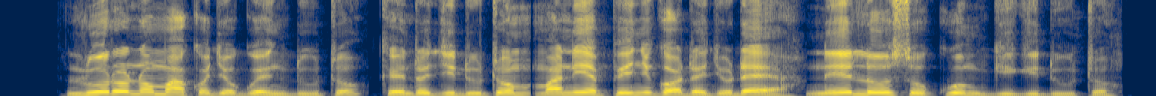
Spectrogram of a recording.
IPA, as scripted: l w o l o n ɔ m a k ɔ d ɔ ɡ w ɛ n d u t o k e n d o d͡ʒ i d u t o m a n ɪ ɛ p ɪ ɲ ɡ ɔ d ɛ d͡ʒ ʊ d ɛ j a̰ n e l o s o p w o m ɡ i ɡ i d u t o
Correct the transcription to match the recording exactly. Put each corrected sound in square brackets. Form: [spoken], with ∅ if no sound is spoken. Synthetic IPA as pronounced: l w o [ɾ] o n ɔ m a k ɔ [d͡ʒ] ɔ ɡ w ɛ [ŋ] d u t o k e n d o d͡ʒ i d u t o m a n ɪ ɛ p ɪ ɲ ɡ ɔ d ɛ d͡ʒ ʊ d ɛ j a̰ n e l o s o [k] w o m ɡ i ɡ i d u t o

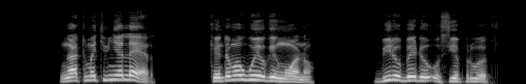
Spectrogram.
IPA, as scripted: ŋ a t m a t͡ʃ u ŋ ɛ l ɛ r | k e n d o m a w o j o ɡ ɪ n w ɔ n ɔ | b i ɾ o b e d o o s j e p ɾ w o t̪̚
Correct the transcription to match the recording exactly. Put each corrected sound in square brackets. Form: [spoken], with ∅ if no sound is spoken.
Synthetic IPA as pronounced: ŋ a t m a t͡ʃ u [ɲ] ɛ l ɛ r | k e n d o m a w o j o ɡ ɪ [ŋ] w ɔ n ɔ | b i ɾ o b e d o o s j e p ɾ w o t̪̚

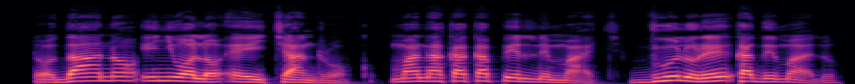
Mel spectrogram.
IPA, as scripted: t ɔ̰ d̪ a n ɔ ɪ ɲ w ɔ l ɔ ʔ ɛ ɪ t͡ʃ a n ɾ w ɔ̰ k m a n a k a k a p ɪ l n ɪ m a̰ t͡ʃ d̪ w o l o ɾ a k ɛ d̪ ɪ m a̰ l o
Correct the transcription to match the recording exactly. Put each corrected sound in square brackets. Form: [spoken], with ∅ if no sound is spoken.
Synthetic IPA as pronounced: t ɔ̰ d̪ a n ɔ ɪ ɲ w ɔ l ɔ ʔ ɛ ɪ t͡ʃ a n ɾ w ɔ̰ k m a n a k a k a p ɪ l n ɪ m a̰ t͡ʃ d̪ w o l o ɾ [e] k [a] d̪ ɪ m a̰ l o

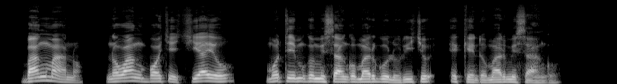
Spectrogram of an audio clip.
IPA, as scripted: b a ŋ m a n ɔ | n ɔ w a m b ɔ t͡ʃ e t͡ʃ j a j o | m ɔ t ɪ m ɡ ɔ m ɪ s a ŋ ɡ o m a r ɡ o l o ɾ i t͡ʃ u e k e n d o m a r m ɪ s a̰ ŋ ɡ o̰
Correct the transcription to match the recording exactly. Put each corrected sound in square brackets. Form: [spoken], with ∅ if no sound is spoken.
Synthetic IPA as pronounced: b a ŋ m a n ɔ | n ɔ w a [ŋ] b ɔ t͡ʃ e t͡ʃ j a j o | m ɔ t ɪ m ɡ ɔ m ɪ s a ŋ ɡ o m a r ɡ o l o ɾ i t͡ʃ [o] e k e n d o m a r m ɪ s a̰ ŋ ɡ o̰

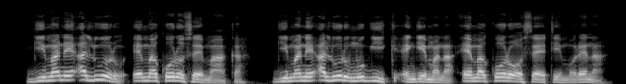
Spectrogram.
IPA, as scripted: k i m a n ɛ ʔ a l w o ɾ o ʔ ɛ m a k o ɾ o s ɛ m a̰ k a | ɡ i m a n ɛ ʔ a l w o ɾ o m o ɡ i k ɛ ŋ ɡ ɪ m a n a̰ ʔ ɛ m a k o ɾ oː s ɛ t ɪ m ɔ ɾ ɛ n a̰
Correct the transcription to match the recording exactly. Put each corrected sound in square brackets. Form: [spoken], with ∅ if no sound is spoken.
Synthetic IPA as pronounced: [ɡ] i m a n ɛ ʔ a l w o ɾ o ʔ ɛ m a k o ɾ o s ɛ m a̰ k a | ɡ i m a n ɛ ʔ a l w o ɾ o m o ɡ i k ɛ ŋ ɡ ɪ m a n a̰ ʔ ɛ m a k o ɾ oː s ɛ t ɪ m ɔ ɾ ɛ n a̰

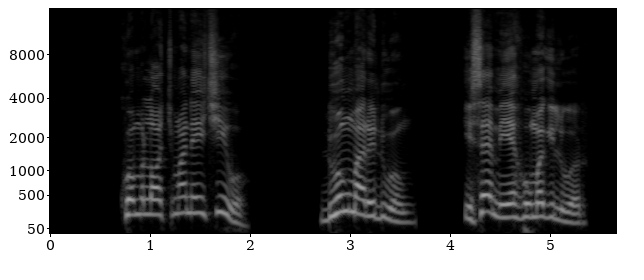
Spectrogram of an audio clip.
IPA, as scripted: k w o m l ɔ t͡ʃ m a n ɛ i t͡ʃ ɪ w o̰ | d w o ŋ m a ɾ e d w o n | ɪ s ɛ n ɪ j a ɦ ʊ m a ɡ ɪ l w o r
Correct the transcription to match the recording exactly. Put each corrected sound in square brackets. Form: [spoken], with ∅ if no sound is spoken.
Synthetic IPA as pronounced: k w o m l ɔ t͡ʃ m a n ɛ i t͡ʃ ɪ w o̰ | d w o ŋ m a ɾ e d w o [ŋ] | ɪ s ɛ [m] ɪ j [ɛ] ɦ ʊ m a ɡ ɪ l w o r

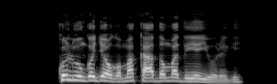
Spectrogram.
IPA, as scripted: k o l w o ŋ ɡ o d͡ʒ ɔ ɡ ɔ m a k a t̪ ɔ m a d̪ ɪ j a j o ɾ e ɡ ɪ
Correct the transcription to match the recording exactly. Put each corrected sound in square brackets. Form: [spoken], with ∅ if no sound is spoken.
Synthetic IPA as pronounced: k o l w o ŋ ɡ o d͡ʒ ɔ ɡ ɔ m a k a [d̪] ɔ m a d̪ ɪ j [e] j o ɾ e ɡ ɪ

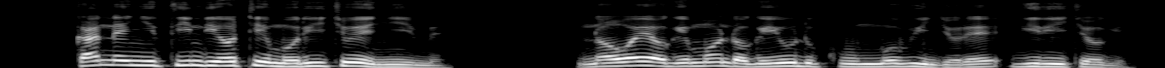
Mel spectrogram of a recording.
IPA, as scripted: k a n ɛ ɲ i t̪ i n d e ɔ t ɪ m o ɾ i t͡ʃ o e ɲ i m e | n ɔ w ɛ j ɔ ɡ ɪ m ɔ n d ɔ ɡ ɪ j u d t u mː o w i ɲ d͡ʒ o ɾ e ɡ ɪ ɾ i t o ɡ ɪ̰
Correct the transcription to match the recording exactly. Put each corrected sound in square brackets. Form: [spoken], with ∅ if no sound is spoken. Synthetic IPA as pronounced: k a n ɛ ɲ i t̪ i n d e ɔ t ɪ m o ɾ i t͡ʃ o e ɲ i m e | n ɔ w ɛ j ɔ ɡ ɪ m ɔ n d ɔ ɡ ɪ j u d [k] u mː o w i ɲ d͡ʒ o ɾ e ɡ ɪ ɾ i [t͡ʃ] o ɡ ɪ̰

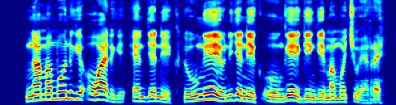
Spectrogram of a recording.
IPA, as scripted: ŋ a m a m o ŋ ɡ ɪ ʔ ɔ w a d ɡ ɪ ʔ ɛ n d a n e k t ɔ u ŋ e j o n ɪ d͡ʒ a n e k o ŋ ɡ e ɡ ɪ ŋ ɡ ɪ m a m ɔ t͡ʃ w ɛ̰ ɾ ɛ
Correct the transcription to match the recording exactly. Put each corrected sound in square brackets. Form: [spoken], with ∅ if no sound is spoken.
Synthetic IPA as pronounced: ŋ a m a m o [n] ɡ ɪ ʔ ɔ w a d ɡ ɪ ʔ ɛ n [d͡ʒ] a n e k t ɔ u ŋ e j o n ɪ d͡ʒ a n e k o ŋ ɡ e ɡ ɪ ŋ ɡ ɪ m a m ɔ t͡ʃ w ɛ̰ ɾ ɛ

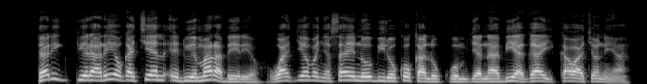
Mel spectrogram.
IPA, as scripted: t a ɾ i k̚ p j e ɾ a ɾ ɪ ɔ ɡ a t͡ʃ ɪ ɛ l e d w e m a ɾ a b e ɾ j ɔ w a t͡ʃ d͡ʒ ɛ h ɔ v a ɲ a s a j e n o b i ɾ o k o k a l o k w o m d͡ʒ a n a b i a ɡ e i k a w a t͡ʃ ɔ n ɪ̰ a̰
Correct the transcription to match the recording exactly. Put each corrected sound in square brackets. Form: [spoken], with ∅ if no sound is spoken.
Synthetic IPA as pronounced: t a ɾ i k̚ p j e ɾ a ɾ ɪ ɔ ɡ a t͡ʃ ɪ ɛ l e d w e m a ɾ a b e ɾ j ɔ w a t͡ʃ d͡ʒ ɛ h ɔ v a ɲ a s a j e n o b i ɾ o k o k a l o k w o m d͡ʒ a n a b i a ɡ [a] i k a w a t͡ʃ ɔ n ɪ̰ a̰

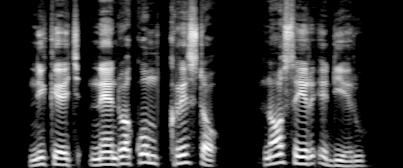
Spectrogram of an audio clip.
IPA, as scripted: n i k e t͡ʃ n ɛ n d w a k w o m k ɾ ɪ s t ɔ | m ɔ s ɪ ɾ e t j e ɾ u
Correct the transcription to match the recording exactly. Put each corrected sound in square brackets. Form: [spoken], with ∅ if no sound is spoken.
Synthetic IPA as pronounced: n i k e t͡ʃ n ɛ n d w a k w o m k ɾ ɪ s t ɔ | [n] ɔ s ɪ ɾ e [d] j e ɾ u

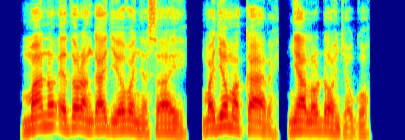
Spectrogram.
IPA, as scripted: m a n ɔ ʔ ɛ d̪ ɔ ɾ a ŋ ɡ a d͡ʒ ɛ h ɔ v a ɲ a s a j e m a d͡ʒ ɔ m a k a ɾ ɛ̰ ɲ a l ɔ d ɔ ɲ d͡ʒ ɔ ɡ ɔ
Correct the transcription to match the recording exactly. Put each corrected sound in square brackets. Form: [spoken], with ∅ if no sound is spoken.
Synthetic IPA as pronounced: m a n ɔ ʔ ɛ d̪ ɔ ɾ a ŋ ɡ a d͡ʒ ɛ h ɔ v a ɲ a s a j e m a d͡ʒ ɔ m a k a ɾ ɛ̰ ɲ a l ɔ d ɔ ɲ d͡ʒ ɔ ɡ ɔ

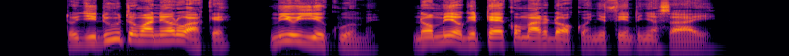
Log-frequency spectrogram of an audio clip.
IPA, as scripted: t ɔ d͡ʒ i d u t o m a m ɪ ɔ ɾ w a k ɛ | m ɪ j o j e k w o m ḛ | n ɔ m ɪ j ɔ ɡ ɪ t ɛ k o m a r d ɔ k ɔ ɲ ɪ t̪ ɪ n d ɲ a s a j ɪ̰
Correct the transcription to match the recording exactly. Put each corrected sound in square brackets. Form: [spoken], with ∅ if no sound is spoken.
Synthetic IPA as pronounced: t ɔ d͡ʒ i d u t o m a [n] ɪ ɔ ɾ w a k ɛ | m ɪ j o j e k w o m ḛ | n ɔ m ɪ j ɔ ɡ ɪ t ɛ k [ɔ] m a r d ɔ k ɔ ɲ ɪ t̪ ɪ n d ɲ a s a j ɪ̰

